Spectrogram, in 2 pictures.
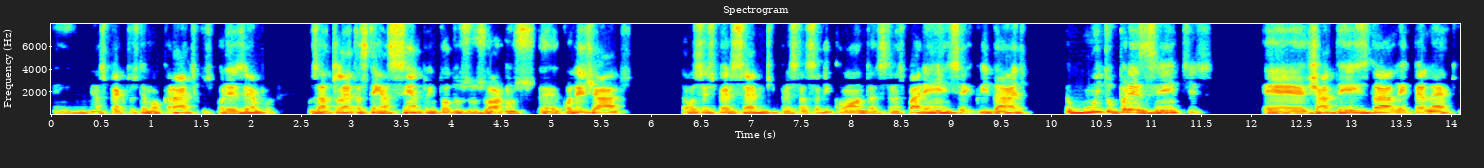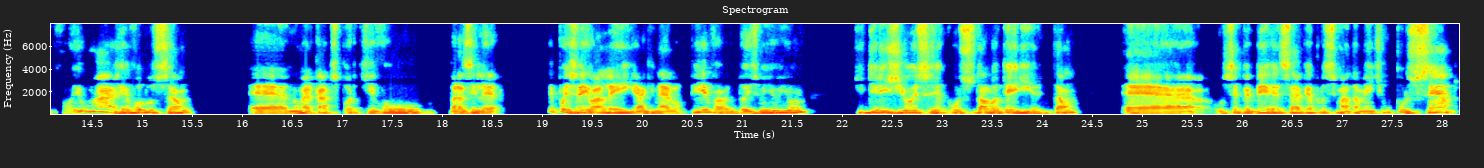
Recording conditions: video call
